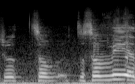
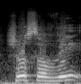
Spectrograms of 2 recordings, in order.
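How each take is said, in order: First: A 'tu' syllable is said before 'sawwi'. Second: The 'tu' syllable is left out before 'sawwi'. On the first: This is the full, proper form. "എന്നാണ് ശരിക്ക്" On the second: This is the everyday spoken form. "സാധാരണ ഉച്ചാരണത്തിൽ അത് തുസവ്വി എന്ന് പറയില്ല"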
